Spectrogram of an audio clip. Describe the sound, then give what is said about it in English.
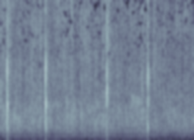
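An audience applauds for the military and their families, with veterans present, in a soft, steady patter, with a few sharp claps ringing out above the wash. No one speaks while the clapping continues. “Man, let's just clap for our military and their family.”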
